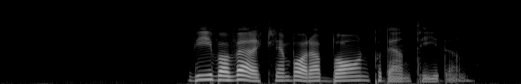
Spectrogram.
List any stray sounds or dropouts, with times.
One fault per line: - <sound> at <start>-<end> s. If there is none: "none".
none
